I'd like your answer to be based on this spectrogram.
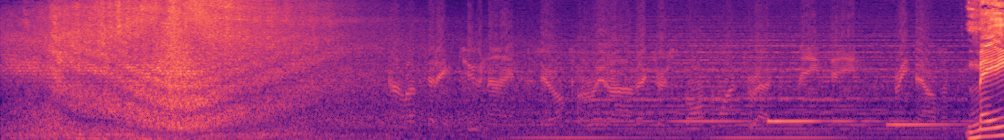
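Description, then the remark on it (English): The engines of a Challenger private jet flying over Asia roar and sweep past loudly at first, then settle into a steady low cabin drone while people talk over it; a sharp louder burst ends it. “The young businessman settles back in his Challenger private jet.”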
